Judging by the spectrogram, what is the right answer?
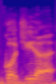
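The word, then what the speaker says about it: Gojira: American audiences know this character as Godzilla, but the name Goja actually is pretty self-explanatory uh because it's a combination of Gorda, the Japanese pronunciation of gorilla, and then Kujira, which is the Japanese pronunciation of whale.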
